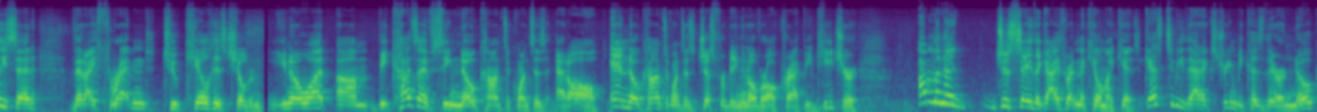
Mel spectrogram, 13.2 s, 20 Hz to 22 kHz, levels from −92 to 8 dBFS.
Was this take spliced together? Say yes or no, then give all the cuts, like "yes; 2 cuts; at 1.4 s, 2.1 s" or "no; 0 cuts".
yes; 3 cuts; at 2.6 s, 6.0 s, 11.4 s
